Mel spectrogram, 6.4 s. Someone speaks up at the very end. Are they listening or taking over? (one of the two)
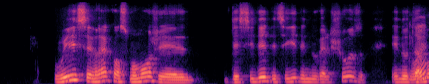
listening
